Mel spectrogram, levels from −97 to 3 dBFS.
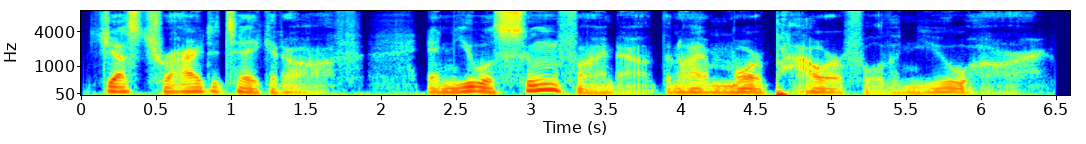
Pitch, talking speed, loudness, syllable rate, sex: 90 Hz, 180 wpm, -19 LUFS, 3.9 syllables/s, male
